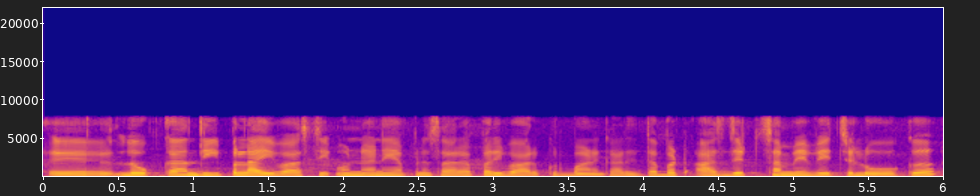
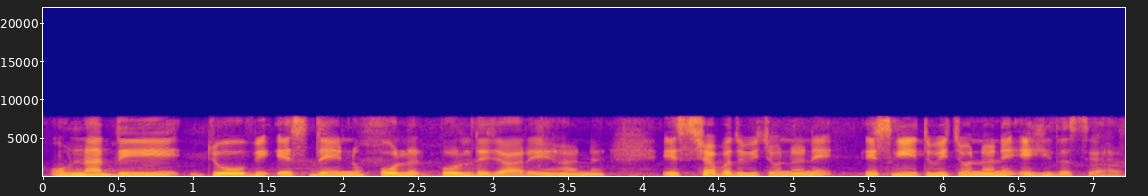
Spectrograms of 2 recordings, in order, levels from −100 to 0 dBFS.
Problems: none marked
